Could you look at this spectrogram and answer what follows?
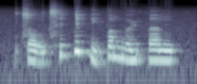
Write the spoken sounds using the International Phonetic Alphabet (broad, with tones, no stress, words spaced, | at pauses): t͡sɔː˨˩ŋ t͡sʰɪ˧k̚lɪ˥k̚ e˨˩jpɐ˧mwɵ˨˧ɥ hɐ˧ŋ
